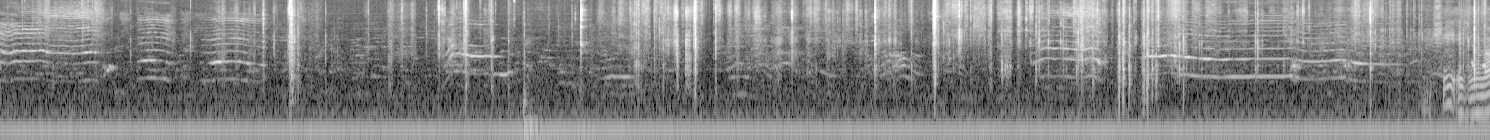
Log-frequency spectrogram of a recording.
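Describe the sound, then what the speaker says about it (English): Cardboard package box of nail polishes torn and cut open with scissors during a small haul unboxing: scattered sharp rips, snips and rustling taps, close and moderately loud, with high whining cries rising and falling nearby. "I opened the wrong end of the box"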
